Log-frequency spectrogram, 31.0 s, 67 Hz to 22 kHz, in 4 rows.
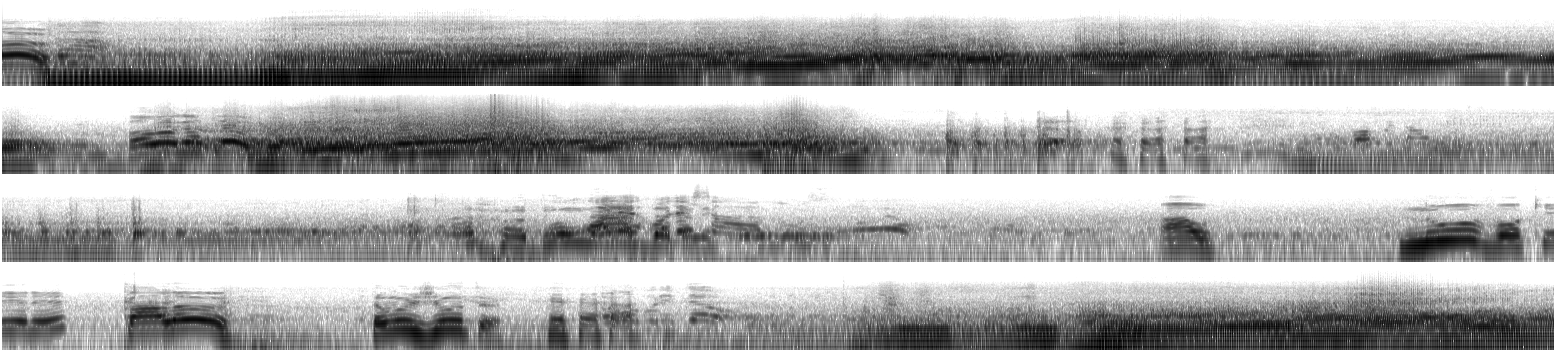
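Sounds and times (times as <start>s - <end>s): car accelerating through upshifts: 0.6s - 12.8s, 14.2s - 17.8s, 27.0s - 31.0s.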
